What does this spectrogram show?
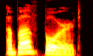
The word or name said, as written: above-board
